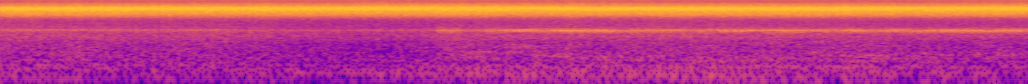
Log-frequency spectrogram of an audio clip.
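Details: Periodical cicadas, hundreds crowding tree trunks and branches to feed and seek mates after emerging; dense, continuous high-pitched buzzing chorus holding steady throughout with a faint lower whine underneath.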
